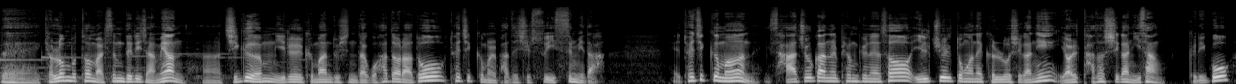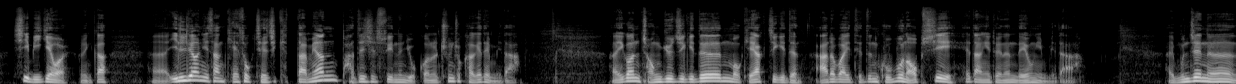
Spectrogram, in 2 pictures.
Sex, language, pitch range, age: male, Korean, 105-155 Hz, 30-49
